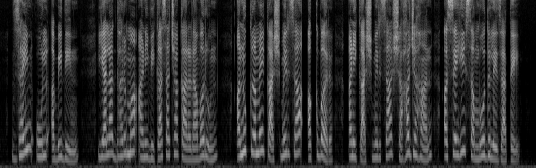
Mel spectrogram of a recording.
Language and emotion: Marathi, neutral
